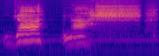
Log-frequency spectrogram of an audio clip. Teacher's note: it is mandatory to stretch out the sh sound at the end of the word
